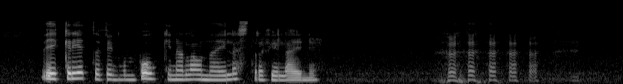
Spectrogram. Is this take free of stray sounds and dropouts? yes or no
no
